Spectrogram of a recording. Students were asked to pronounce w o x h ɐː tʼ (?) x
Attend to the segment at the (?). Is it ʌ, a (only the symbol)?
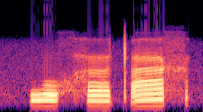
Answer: a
